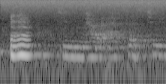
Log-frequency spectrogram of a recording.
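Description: A voice talking at a distance from the microphone, with a short, louder vocal sound about a quarter of a second in.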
